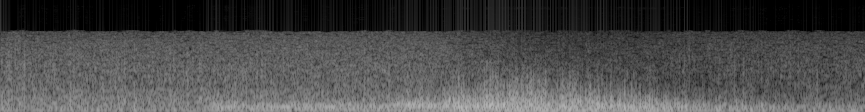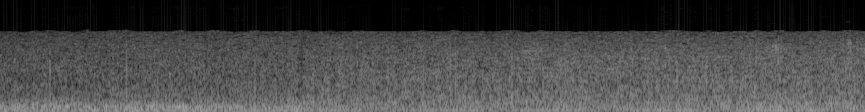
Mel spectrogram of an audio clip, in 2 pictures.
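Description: A low rumble that swells about a second in and fades out by about four seconds, over the steady hiss of an old film soundtrack.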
